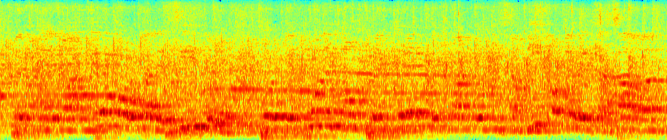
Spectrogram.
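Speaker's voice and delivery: loud, fervent sermon climax; loud triumphant preaching; preaching at full force. Acted. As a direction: preach it out strong to the congregation.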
